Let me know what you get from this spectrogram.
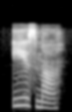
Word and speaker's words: Yzma: Kronk is, how do you say her name? Y-Z-M-A. – Yzma.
